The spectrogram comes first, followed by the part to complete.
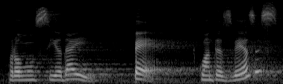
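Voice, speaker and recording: A Brazilian woman teaching a recorded literacy lesson to young children, sounding out words slowly syllable by syllable and asking coaxing questions. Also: a little high, very animated. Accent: Brazilian Portuguese. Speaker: primary school teacher. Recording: reverberant room.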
